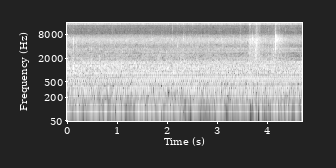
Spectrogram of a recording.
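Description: A pot of water at a rolling boil, bubbling steadily. Near the end, rice is poured in from a bowl with a few brief splashes.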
